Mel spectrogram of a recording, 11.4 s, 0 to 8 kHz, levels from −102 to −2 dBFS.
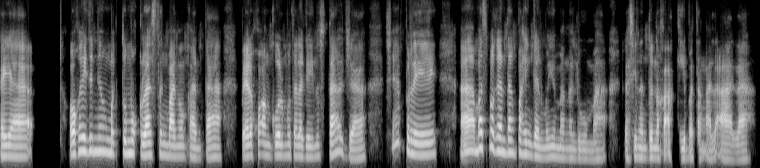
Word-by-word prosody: Kaya, 140 -1 +4 0.6
okey 205 +5 +5
din 205 0 0
yung 200 - 0
mag 170 -2 -1
tumuklas 165 -3 +4
ng 160 - -2
bagong 140 -1 +2
kanta, 130 0 -1 0.3
pero 145 - +4
kung 165 - -2
ang 150 -2 -2
goal 155 0 +3
mo 150 - -7
talaga 140 -2 0
nostalgia, 145 -4 -1 0.2
siyempre, 175 - -1 0.3
ah, 105 +2 +6
mas 250 - +4
magandang 190 -6 +2
pakinggan 160 -8 0
mo 130 - -4
yung 135 -1 -4
mga 120 -1 -6
luma, 115 0 -7 0.3
kasi 135 - -5
nandun 125 0 -1
nakaakibat - - -2
ang - - -5
ala-ala. 105 +1 -1
145 Hz, 160 wpm, -23 LUFS, 125-170 Hz, 0.6 s, ah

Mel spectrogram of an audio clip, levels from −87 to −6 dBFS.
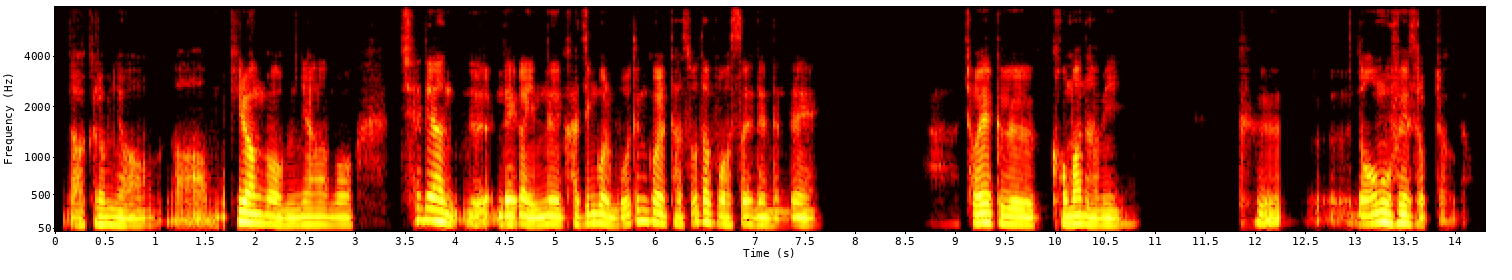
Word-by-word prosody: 아 90 0 -5
그럼요. 95 -3 -2 0.2
"아 145 0 -8
뭐 170 +6 -9
필요한 125 -4 +6
거 110 -2 +1
없냐." 95 +1 0
뭐 95 0 -4 0.5
최대한 150 -6 +2
내 105 - 0
내가 110 +1 +1
있는 100 +2 +2
가진 110 +4 -3
걸 115 -3 +2
모든 110 +10 -2
걸 130 -5 +2
다 105 -1 -6
쏟아부었어야 105 -3 -1
됐는데 95 0 -2 1.1
아 105 0 -28
저의 125 +1 +4
그 100 -5 +1
거만함이 95 -4 0 1.1
그 60 0 -4 0.4
으 - - -17
너무 120 +4 +4
후회스럽죠 110 -6 -1
그냥. - - -22
105 Hz, 235 characters per minute, -24 LUFS, 95-120 Hz, 1.1 s, 필요한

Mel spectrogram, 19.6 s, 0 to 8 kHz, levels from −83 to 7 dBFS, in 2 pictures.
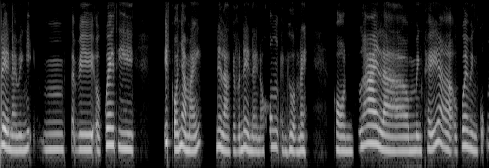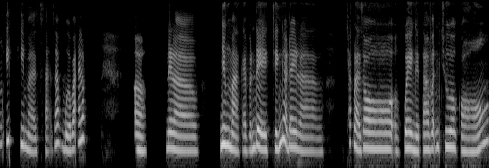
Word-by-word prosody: đề 280 -4 +7
này 220 -2 +1
mình 220 0 +1
nghĩ, 250 +1 -2 0.2
ừm, 235 0 -2
tại - - -9
vì 230 +1 +2
ở 225 -1 -4
quê 290 +8 +4
thì 240 -3 +1 0.6
ít 330 - +3
có 235 - +2
nhà 260 +2 +5
máy, 220 +6 +1 0.3
nên 270 -1 +2
là 215 -2 +1
cái 210 - -6
vấn 210 +2 -2
đề 250 -2 +2
này 210 -1 -2
nó 200 0 -6
không 265 +5 -4
ảnh 215 -3 -8
hưởng 205 -2 -1
này. 215 0 +1 0.6
Còn 215 -2 -1
thứ 260 - -6
hai 310 +1 +5
là 210 -3 +1
mình 215 +1 0
thấy, 245 +3 0
à, 290 -8 0
ở 210 0 -4
quê 275 +6 0
mình 235 -4 0
cũng 245 +4 -13 0.2
ít 365 +1 -1 0.2
khi 290 -2 +1
mà 215 -6 -3 0.2
xả 200 - -11
rác 310 +1 -3
bừa 230 -4 -1
bãi 240 +2 -2
lắm. 390 +4 +1 0.9
Ờ, 220 -2 +1 0.4
nên 250 0 +1
là 215 -2 0 0.5
nhưng 285 0 +8
mà 225 -4 +2
cái 220 +2 -8
vấn 225 +3 -2
đề 245 -5 +5
chính 255 +5 +2
ở 380 - +4
đây 260 -1 +1
là 205 -2 -6 0.6
chắc 330 -2 -6
là 235 -5 +3
do 250 +2 0 0.5
ở 210 -2 -3
quê 250 -1 +4
người 215 -2 +1
ta 230 +1 -2
vẫn 240 +2 -2
chưa 260 +1 +2
có 205 +2 -2
230 Hz, 200 wpm, -23 LUFS, 215-260 Hz, 0.9 s, nhưng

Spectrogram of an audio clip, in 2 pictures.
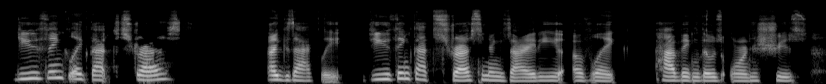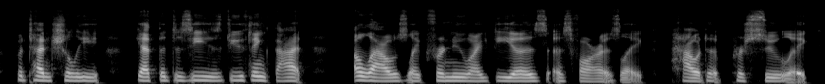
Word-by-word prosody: Do 250 +2 0
you 275 +1 +2
think, 300 +1 0
like, 240 -2 +1
that 210 -1 +1
stress 220 +3 +2 0.9
Exactly. 190 - +1 0.2
Do 220 - -3
you 240 +1 +3
think 265 +2 +1
that 220 -5 0
stress 190 +2 +4
and 210 - 0
anxiety 175 0 +1
of, 180 0 -2
like, 165 -3 0 0.4
having 180 -2 +3
those 170 -1 +2
orange 170 +1 -2
trees 175 -2 -4 0.3
potentially 180 -3 +1 0.4
get 175 -2 +5
the 185 - 0
disease, 180 0 -2
do 190 - -8
you 190 - -2
think 190 -2 +1
that 165 0 +1 0.5
allows, 165 -3 +3
like, 155 - -4
for 175 -1 0
new 170 -1 +1
ideas 160 0 0
as 155 - -6
far 140 -3 -4
as, 135 - -5
like, - - -5 0.2
how 155 -3 +1
to 170 - -5
pursue, 160 -2 -3
like - - 0
175 Hz, 150 wpm, -23 LUFS, 165-195 Hz, 0.9 s, get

